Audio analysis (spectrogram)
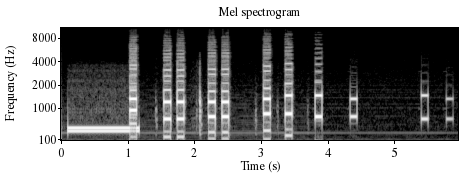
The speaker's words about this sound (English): You guys don't need to hear all that dialing. Okay. Let's get this ringing.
